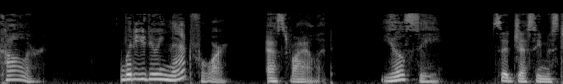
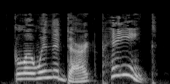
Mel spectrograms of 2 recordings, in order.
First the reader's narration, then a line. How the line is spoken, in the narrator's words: Violet exclaimed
